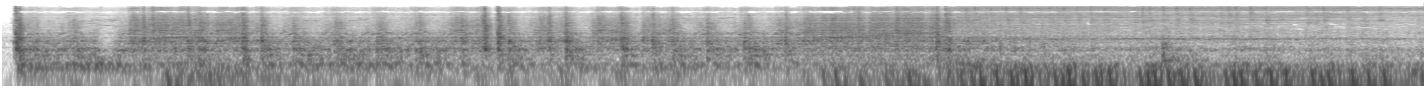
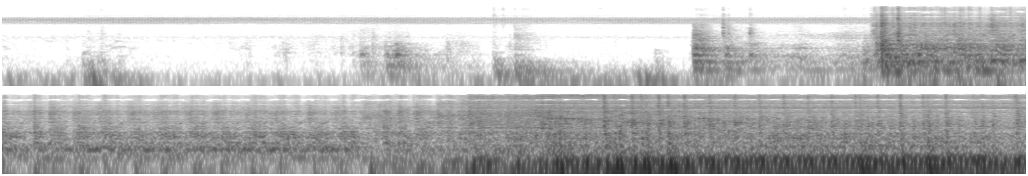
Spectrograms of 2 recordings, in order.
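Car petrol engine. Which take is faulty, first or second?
second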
